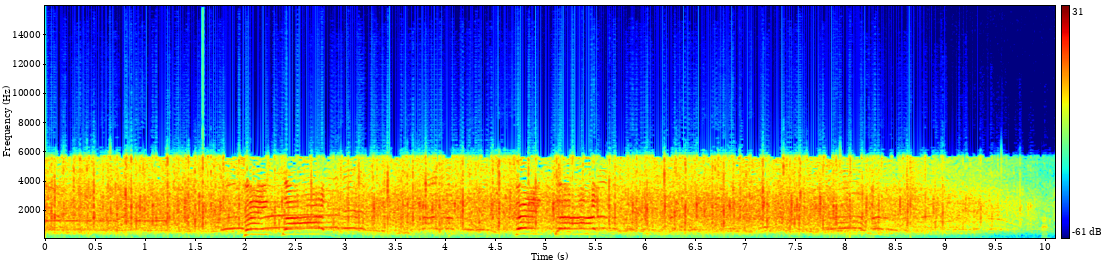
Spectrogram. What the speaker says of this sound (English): Let's all stand together and just clap our hands to the Lord again.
